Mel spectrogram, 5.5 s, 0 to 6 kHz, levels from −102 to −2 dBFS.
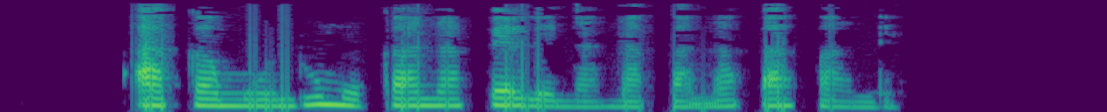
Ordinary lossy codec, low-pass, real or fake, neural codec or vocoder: MP3, 24 kbps; 5.4 kHz; real; none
